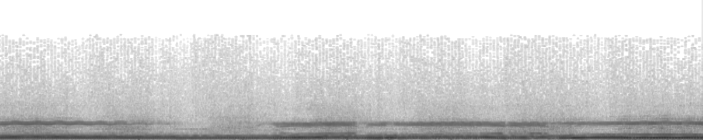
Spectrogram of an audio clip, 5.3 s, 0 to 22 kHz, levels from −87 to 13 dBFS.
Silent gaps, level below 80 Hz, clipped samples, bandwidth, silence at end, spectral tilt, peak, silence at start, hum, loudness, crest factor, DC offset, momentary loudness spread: none; -50 dBFS; under 0.1%; 13 kHz; 0 s; -4 dB/octave; -4 dBFS; 0 s; none; -17 LUFS; 12 dB; under 0.1%; 7 LU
